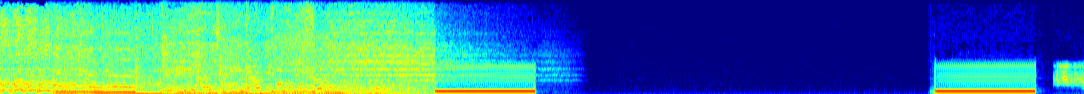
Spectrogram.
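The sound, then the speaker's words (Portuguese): Telephone ringback tones as a prank phone call is placed: after a stretch of loud music, two steady mid-pitched ringing tones of about a second each sound, separated by a long silence. “Vou ligar agora pra Linha, pegadinha clássica.”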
